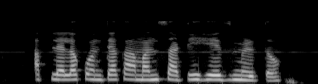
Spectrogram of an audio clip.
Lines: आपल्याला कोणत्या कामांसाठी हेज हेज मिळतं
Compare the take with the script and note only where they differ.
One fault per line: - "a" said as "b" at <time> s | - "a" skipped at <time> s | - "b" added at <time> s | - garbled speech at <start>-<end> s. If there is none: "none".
- "हेज" skipped at 2.3 s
